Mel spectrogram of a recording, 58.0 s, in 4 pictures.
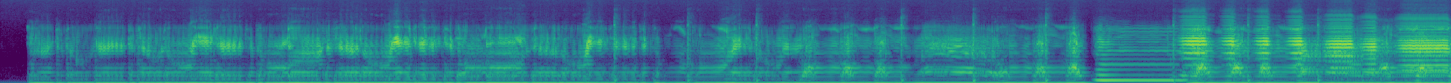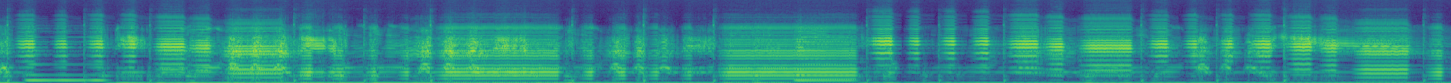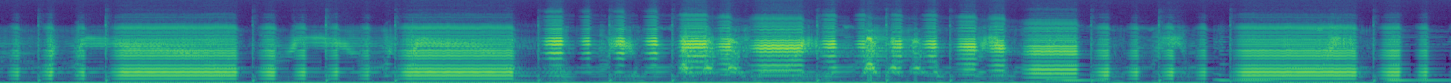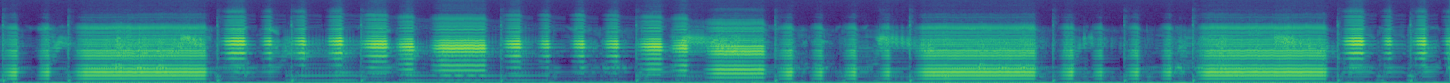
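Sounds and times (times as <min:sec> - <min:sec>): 
backing track: 0:00.0 - 0:58.0.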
